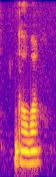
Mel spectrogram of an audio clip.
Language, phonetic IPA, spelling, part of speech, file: Polish, [ˈɡɔwa], goła, adjective / noun, LL-Q809 (pol)-goła.wav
